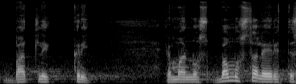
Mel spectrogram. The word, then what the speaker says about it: Battle Creek: de soñó estando en Battle Creek así se pronuncia Battle Creek hermanos vamos a leer este sueño que está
